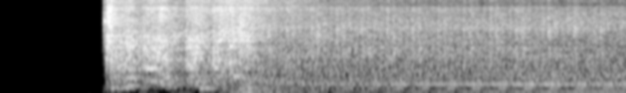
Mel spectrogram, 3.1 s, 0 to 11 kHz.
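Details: VW Scirocco 2.0 TDI on first start after replacing a failed water pump and the timing belt: catches at once and settles into a steady, even idle with no knocks or rattles; normal start and idle.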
